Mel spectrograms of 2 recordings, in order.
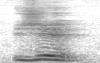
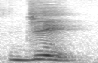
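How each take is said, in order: First: The vowel is an e with rounded lips. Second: The vowel is a plain e with spread lips. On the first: The speaker calls it right. "es je, una E en forma de O" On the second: The speaker calls it wrong. "no es ye"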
